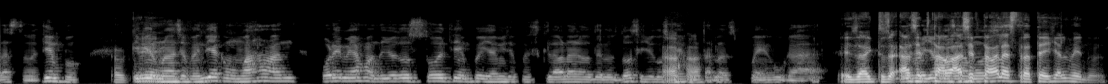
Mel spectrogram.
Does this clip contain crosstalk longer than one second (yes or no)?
yes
